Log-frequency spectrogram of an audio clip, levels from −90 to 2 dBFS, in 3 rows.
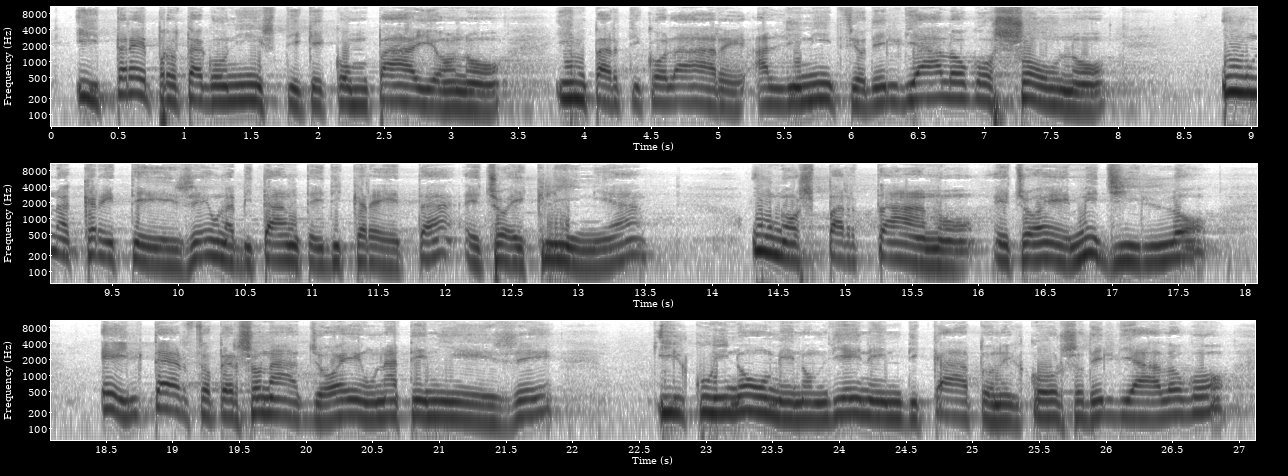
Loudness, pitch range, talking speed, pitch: -21 LUFS, 155-190 Hz, 95 wpm, 170 Hz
